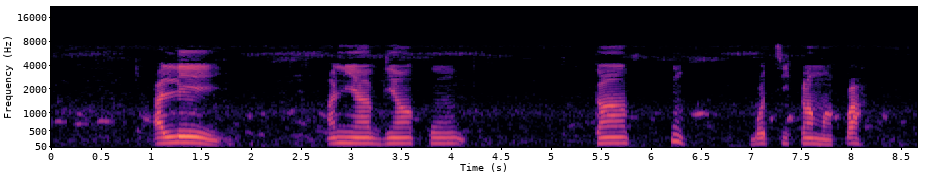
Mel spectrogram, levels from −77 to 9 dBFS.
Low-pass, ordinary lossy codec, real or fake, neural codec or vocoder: 7.2 kHz; AAC, 64 kbps; real; none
